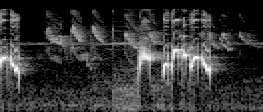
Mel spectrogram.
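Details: Red-whiskered bulbul, a singing-contest bird trained for competition song: a short loud note, faint high chirps, then a rapid burst of five or six warbled, slurred whistles falling and rising between mid and high pitch, with a steady faint high tone behind.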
